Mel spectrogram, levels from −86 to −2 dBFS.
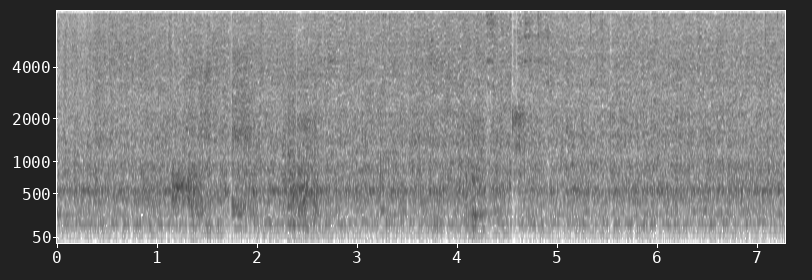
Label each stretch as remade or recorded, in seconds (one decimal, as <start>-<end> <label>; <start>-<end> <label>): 0.0-3.8 recorded; 3.8-4.4 remade; 4.4-5.1 recorded; 5.1-5.9 remade; 5.9-7.3 recorded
